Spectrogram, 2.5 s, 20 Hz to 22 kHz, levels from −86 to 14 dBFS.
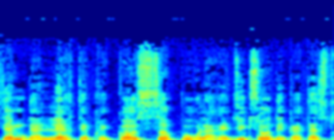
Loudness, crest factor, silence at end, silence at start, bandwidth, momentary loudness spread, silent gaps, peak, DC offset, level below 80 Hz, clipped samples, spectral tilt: -16 LUFS; 14 dB; 0 s; 0 s; 16 kHz; 4 LU; none; -2 dBFS; under 0.1%; -44 dBFS; under 0.1%; -5.5 dB/octave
